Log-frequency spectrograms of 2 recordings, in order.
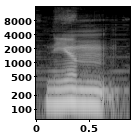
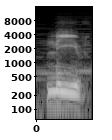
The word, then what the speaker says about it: Neve: Neum. Wrong. Neve.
